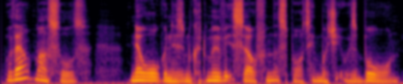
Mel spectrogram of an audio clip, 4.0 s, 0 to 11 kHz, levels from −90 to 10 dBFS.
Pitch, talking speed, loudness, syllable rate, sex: 140 Hz, 225 wpm, -18 LUFS, 5.7 syllables/s, male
